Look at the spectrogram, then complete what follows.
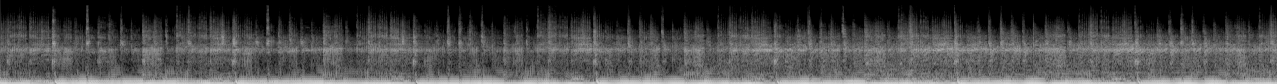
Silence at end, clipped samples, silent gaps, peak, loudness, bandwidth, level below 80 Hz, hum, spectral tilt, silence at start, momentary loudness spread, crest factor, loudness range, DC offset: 0 s; under 0.1%; none; -6 dBFS; -17 LUFS; 8.8 kHz; -16 dBFS; none; -6 dB/octave; 0 s; 2 LU; 8 dB; 1 LU; under 0.1%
